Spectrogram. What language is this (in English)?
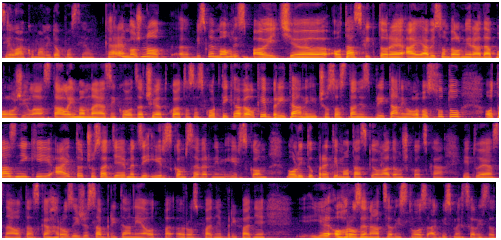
Slovak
